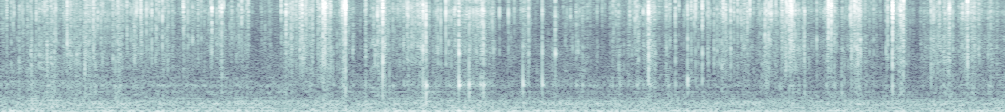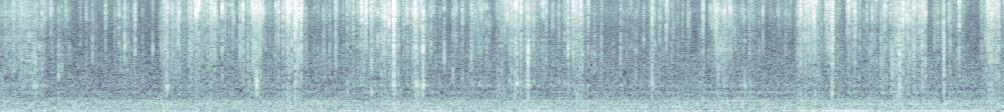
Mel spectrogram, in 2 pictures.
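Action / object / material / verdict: scrape / paper cup / paper / none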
